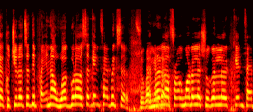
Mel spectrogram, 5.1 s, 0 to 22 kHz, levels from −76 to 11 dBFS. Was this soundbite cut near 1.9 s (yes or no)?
yes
